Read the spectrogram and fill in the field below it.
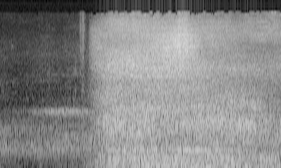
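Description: A magical portal whooshes and hums.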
